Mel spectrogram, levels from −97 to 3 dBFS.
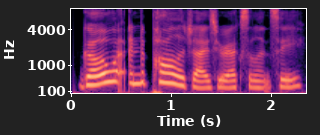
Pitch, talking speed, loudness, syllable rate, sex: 250 Hz, 130 wpm, -17 LUFS, 5.7 syllables/s, female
